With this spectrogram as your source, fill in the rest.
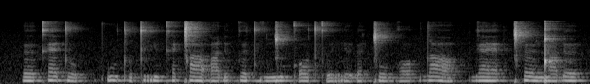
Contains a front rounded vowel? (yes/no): yes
